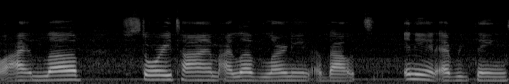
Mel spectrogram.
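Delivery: ordinary delivery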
